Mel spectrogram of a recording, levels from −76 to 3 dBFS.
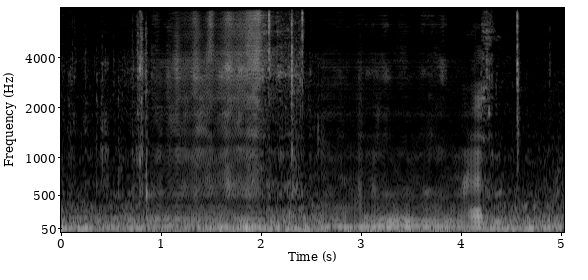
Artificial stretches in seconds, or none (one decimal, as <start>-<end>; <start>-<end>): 0.9-2.0; 2.6-4.2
